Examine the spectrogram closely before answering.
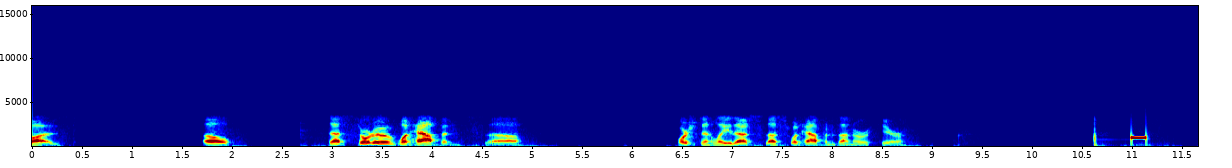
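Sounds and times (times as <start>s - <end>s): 
speech: 0.0s - 0.4s, 1.7s - 2.1s, 3.0s - 5.0s, 6.4s - 8.8s
beep of a caller joining the line: 10.6s - 11.2s.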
